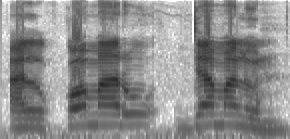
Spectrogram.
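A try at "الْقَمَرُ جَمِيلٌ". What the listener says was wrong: Jamilun ya, dilihat tulisannya. Jamalun apa jamalun? Jamalun onta. Ya, kalau al-qamaru jamalun bulan itu onta kan tidak mungkin ya.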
